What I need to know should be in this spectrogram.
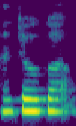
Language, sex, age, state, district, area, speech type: Manipuri, female, 18-30, Manipur, Bishnupur, rural, spontaneous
